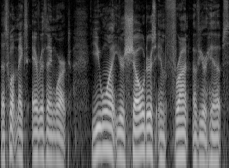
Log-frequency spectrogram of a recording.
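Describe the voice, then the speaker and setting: Speaking with a Kentucky accent, a man uses a fairly low pitch and fairly even intonation. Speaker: martial arts instructor. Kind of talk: tutorial. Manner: casual, with many fillers.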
